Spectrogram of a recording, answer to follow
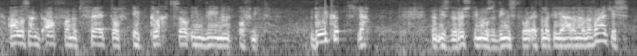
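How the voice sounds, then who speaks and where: An actor playing a calculating incoming director in a radio play, measured, formal and insinuating. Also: male voice, mid-range voice, natural voice. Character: calculating, smooth-talking male incoming director pressuring a colleague. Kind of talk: radio drama acting, conversational. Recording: muffled old radio recording, noisy background.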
